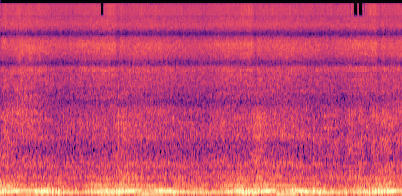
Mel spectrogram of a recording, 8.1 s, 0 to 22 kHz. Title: M52 (Turbo) Rough Idle after ECU (Link G4X) firmware update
